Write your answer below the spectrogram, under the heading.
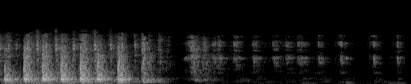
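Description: Knocking on a door on a Moorish street: a quick series of about six firm, evenly spaced knocks, followed by softer, irregular tapping and rattling sounds as the rhythm breaks up.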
